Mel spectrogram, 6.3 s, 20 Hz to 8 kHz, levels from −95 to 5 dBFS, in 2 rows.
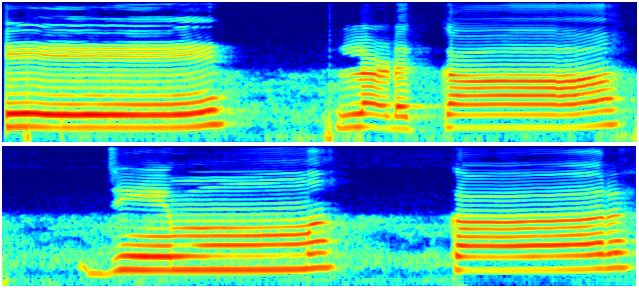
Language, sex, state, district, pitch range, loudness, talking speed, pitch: Hindi, female, Punjab, Fazilka, 240-275 Hz, -11 LUFS, 40 wpm, 260 Hz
